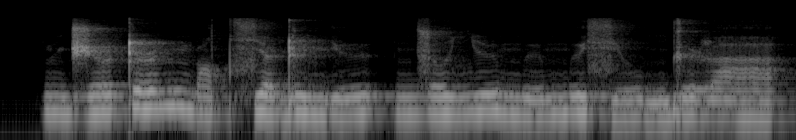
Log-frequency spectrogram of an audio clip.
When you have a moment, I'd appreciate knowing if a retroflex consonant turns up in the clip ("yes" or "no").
yes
